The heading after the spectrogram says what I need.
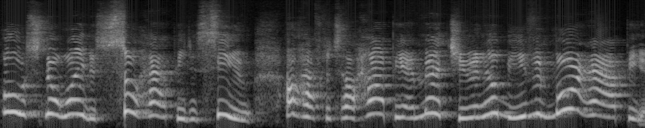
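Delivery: very high, tiny, squeaky voice. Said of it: "They all have their tiny squeaky princess voices".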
